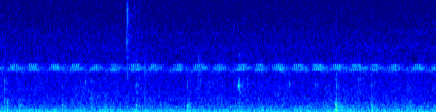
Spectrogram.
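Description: Quiet, steady high-pitched insect chirping, pulsing evenly several times a second, with a few faint clicks from chewing.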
